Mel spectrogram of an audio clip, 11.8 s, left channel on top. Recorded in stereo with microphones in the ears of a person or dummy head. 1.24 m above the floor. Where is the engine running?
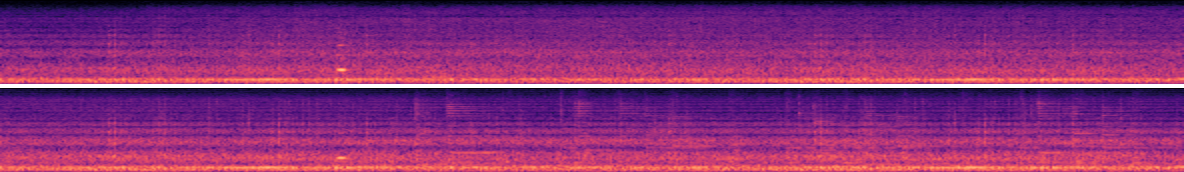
30° right (ahead or behind).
